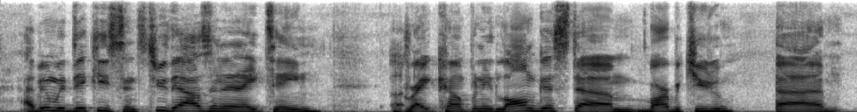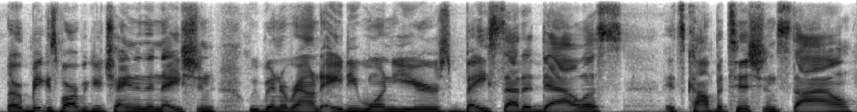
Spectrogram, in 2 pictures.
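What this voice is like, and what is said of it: Southern American accent. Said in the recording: “that accent, that tells me that you're probably not from New York ... somebody with a southern accent”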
